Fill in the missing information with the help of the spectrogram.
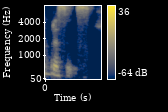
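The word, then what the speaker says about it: Brussels: Pronunciation ध्यान रखना है आपको, प्रोनाउंसिएशन होगा इसका ब्रसेल्स। तो इट इज the capital of Belgium.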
